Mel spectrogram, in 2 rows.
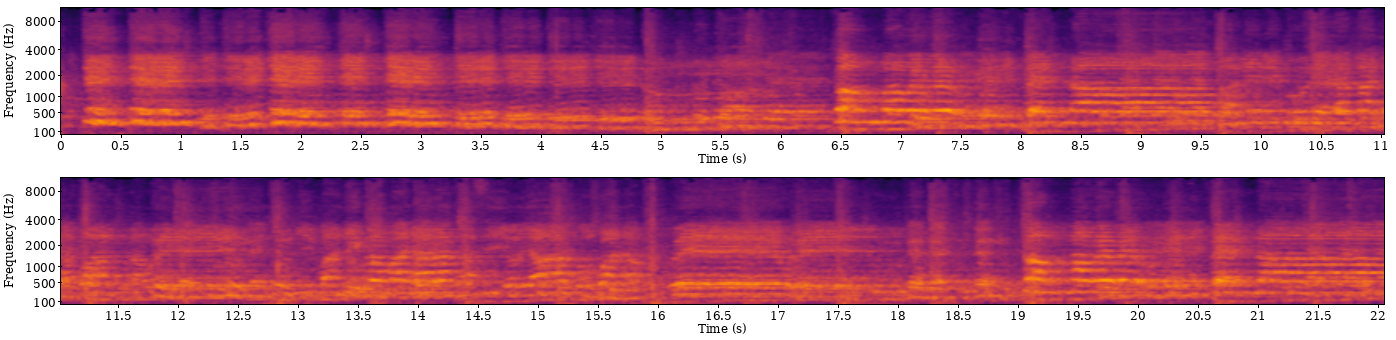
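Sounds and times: boys choir singing in harmony: 0.0s - 22.0s.

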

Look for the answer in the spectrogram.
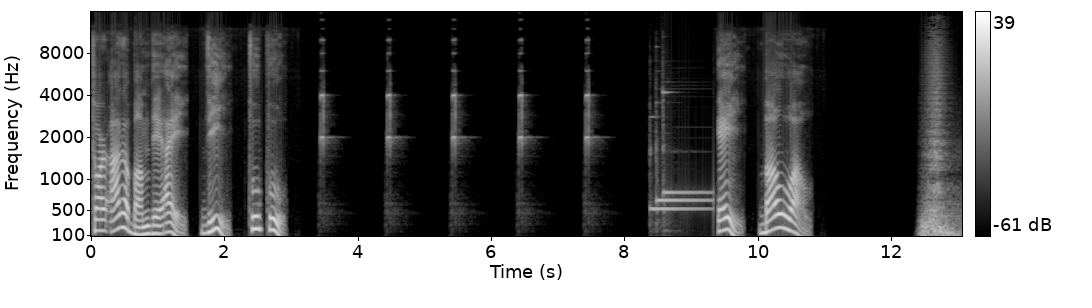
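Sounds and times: high electronic timer ticks: 3.4s - 3.8s, 4.4s - 4.8s, 5.4s - 5.8s, 6.4s - 6.8s, 7.4s - 7.8s.

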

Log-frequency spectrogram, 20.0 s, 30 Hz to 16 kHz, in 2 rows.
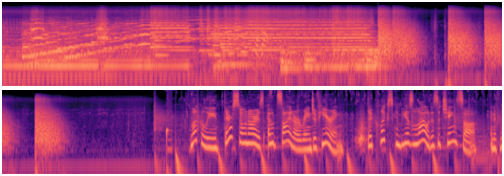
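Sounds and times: film score music: 0.0s - 8.2s.

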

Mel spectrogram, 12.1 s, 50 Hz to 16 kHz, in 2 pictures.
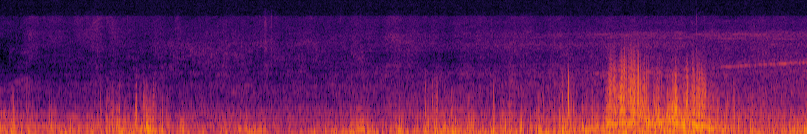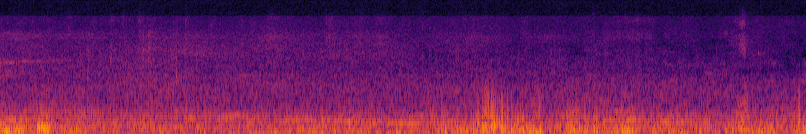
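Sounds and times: traffic rumble: 0.0s - 12.0s
wind on microphone: 0.0s - 12.0s.

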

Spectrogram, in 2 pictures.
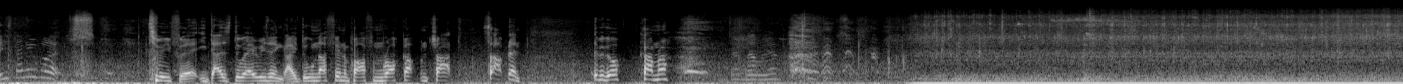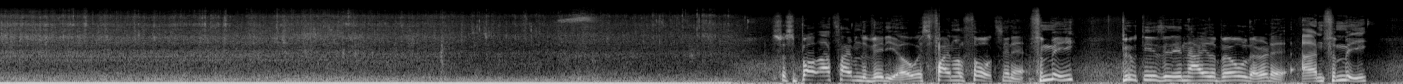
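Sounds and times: car engine running: 8.9s - 21.6s.

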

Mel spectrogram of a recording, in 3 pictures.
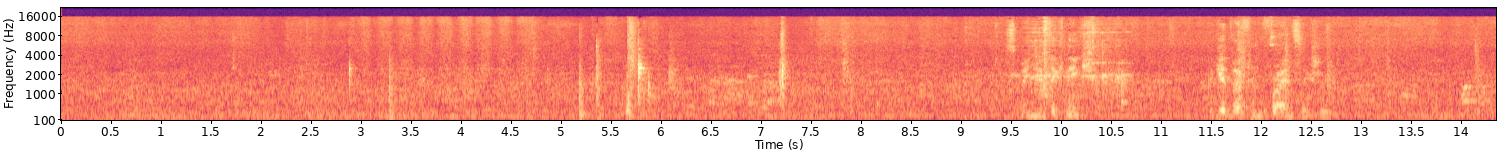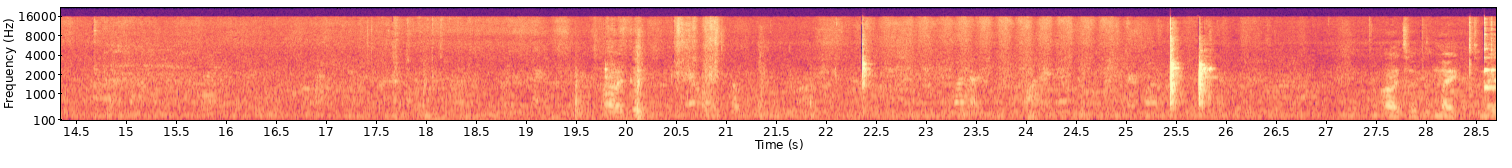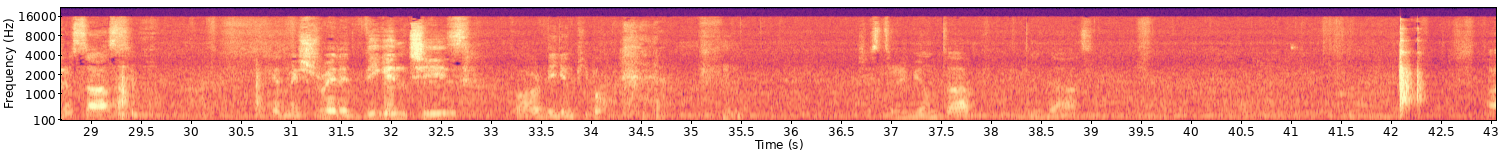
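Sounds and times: faint background hum: 0.0s - 43.0s.

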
